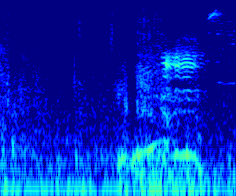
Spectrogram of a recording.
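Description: A goat bleating faintly once, starting a little over a second in: a short call that rises in pitch and then holds.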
